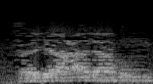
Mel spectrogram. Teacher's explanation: الفاء من بطن الشفة السفلى مع أطراف الثنايا العليا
